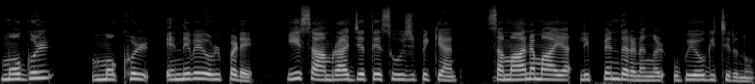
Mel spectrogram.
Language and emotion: Malayalam, neutral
